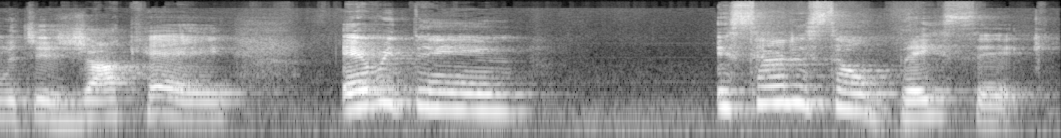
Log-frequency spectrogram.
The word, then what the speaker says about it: Jocque: It's hard for people to say, which is just 2 syllables, and it's not hard for people to say.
